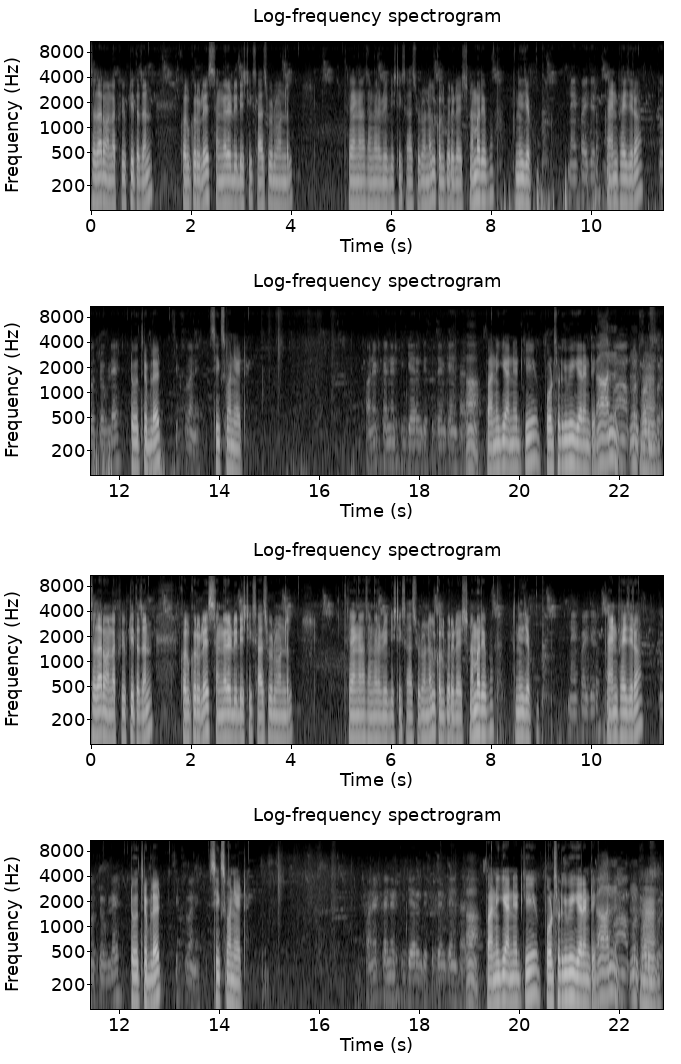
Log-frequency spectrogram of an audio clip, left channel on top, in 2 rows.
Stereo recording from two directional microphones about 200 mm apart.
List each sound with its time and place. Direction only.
0.0 s speech: centre (ahead or behind)
8.4 s speech: 10° left (ahead or behind)
10.3 s speech: centre (ahead or behind)
13.8 s speech: centre (ahead or behind)
15.2 s a sound: 10° right (ahead or behind)
18.9 s speech: 60° left (ahead or behind)
19.3 s speech: 5° right (ahead or behind)
21.5 s speech: 70° left (ahead or behind)
22.4 s speech: 10° right (ahead or behind)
